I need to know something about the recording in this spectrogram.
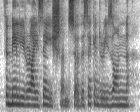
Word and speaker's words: familiarization: root is familiar familiar so me becomes a secondary stress in this word so we say familiarization so the secondary is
